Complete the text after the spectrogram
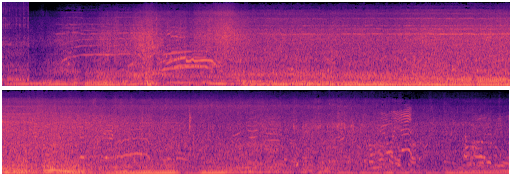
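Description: A crowd of onlookers shouts and cheers outdoors.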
